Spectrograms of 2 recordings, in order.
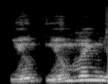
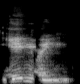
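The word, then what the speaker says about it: Yuengling: How did you pronounce that? Yunglings? Yuglings. No. It's Yingling.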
